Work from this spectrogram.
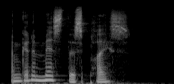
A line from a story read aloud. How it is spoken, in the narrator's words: Twilight said softly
